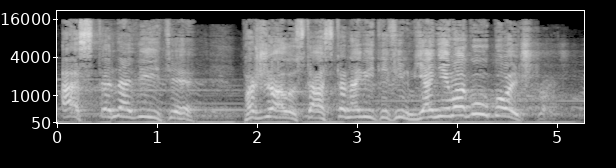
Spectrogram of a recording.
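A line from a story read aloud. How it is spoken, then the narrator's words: Shouted. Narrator (Russian): Я закричал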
